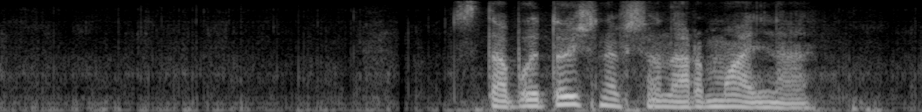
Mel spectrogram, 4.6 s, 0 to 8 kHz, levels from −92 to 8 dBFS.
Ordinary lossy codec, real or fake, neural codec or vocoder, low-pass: none; fake; codec, 16 kHz, 4.8 kbps, FACodec; none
